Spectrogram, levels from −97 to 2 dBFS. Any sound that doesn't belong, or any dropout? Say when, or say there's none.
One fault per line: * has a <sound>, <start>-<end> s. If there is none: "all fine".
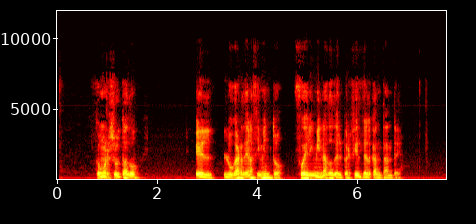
all fine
